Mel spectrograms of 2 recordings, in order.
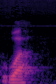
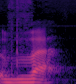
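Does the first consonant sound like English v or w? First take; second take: w; v. First: It begins with a rounded w sound. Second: It begins with a buzzing v sound. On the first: The speaker calls it right. "Waw must be pronounced like wa" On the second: The speaker calls it wrong. "not va, like V in English"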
